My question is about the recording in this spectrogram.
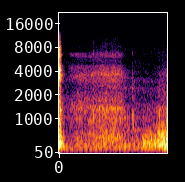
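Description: Faint, steady outdoor background noise: an even hiss with no distinct event.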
